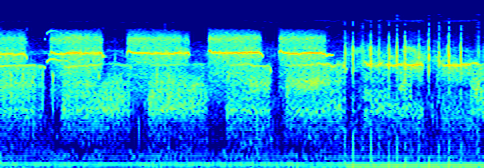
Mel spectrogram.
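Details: Edible-nest swiftlet roosting-lure sound for swiftlet farming: four high, hissing chirps, each under a second, with a thin whistle inside, then a quick run of sharp ticking clicks.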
